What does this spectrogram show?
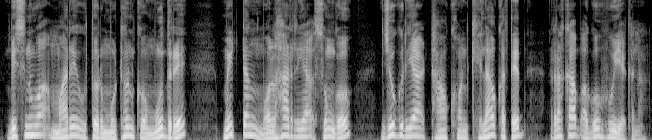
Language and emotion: Santali, neutral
